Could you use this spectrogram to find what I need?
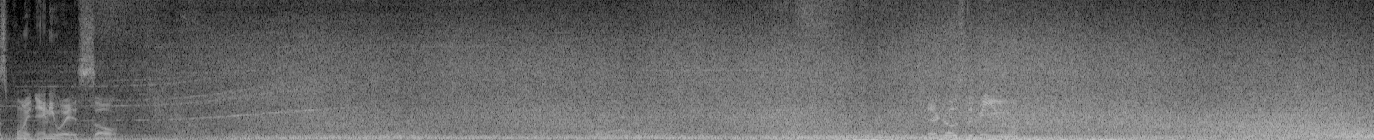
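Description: The engines of an aircraft roar steadily and grow louder as it lifts off.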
